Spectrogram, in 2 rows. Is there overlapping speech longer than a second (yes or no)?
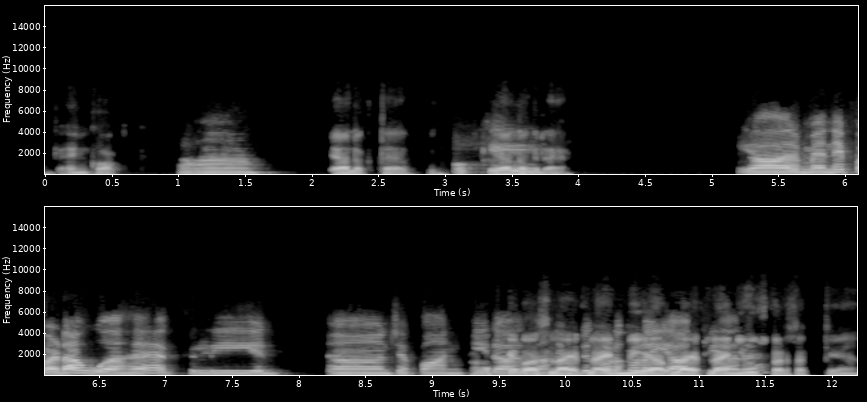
yes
